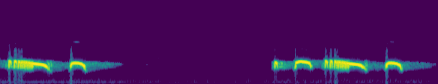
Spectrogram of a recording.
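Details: Cooing spotted dove meant to stimulate wild birds to call: a rolling trill falling in pitch followed by an arched hoot, then after a three-second gap a full phrase of short note, hoot, trill and hoot.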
